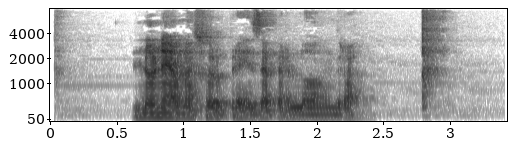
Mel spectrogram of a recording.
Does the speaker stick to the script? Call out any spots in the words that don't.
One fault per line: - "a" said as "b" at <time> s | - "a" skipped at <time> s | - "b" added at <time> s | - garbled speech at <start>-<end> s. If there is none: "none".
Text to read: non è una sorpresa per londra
none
